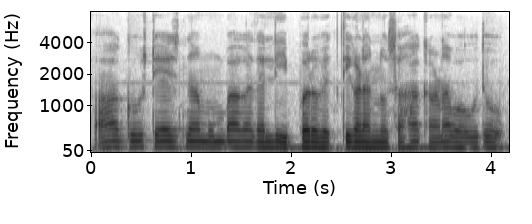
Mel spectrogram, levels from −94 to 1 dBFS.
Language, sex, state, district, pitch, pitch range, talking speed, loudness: Kannada, male, Karnataka, Bangalore, 120 Hz, 115-125 Hz, 115 wpm, -19 LUFS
